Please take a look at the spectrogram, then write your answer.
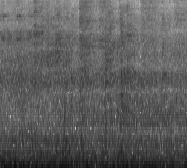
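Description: A CPKC double-stack freight train rolls past at Marshall Ave on a Sunday afternoon, a steady, loud rumble of wheels and cars with a clickety-clack rhythm that holds throughout, no talk.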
